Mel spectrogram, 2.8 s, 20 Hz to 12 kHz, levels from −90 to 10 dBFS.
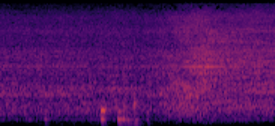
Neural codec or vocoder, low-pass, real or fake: none; 10.8 kHz; real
